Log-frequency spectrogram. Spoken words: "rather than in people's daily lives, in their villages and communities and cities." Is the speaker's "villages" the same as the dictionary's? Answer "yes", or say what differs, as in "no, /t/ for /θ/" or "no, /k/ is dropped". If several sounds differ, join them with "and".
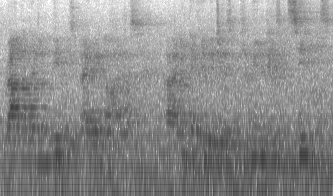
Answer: yes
